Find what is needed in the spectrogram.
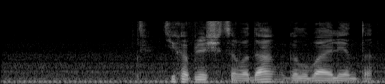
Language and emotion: Russian, neutral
